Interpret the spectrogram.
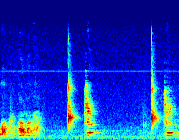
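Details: Pet African grey parrot vocalizing indoors in the dark, unaware of the camera: soft hoarse mumbles, then two pairs of sharp clicks each followed by a brief whistled note.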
